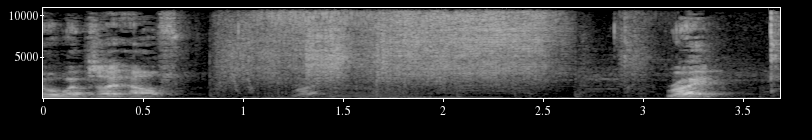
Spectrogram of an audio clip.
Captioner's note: electric static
